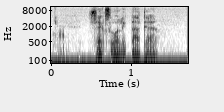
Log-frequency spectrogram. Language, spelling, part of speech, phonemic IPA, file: Romanian, sexualitatea, noun, /seksualiˈtate̯a/, Ro-sexualitatea.ogg
- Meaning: definite nominative/accusative singular of sexualitate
